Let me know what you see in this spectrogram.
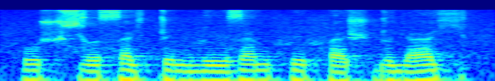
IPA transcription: o ʃ ɕ ə s æ ç ʈ e n v e z æ n f e f æ ʃ ɖ ə j æ ç

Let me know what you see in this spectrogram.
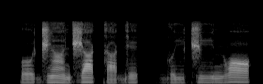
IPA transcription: o˨ d͡ʒ ã˦˨ d͡ʒ a˦ k a˨ ɡ ɪ˦ | ɡʷ iː˨ t͡ʃ iː˦ n β ɔ˦

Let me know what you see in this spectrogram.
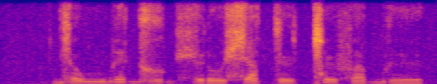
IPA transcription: ɡ j ɵ w m b e ɡ ɣ u ɡ ç ʉ ɾ u ɕ a t ʉ ǀ ʉ f ɐ b ɨ

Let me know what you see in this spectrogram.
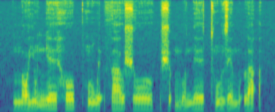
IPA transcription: n ɔ˨ j ũ˦˨ ɲ e˦ ɪ̯ h o˦ ʊ̯ pʰ ũ˨ w ɪ˦ ʔ θ a˦ ʊ̯ ʃ o˦ ʊ̯ | ʃ ʊ˦ ʔ m o˨ n e˦ ɪ̯ tʰ ũ˨ z ḛ˦˨ ɪ̯ m ʊ˦ ʔ l ä˦ ʔ

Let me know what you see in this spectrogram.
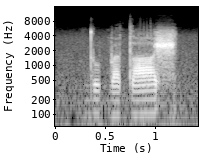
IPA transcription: d̪ u b ɐ t a ʃ

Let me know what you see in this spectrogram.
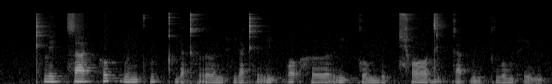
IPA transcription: kʰ l e˦˥ k̚ s a˦˥ k̚ h o˥˩ k̚ w u˦˥ n pʰ u˦˥ k̚ pʰ i˨˩ a̯ kʰ r ɤː˨˩ n h i˨˩ a̯ kʰ r i˦˥ ʔ b ɔ˥˩ ʔ h ɤː˦˥ r i˦˥ ʔ k o˦˥ m j e˨˩ k̚ t͡ɕʰ ɔː˥˩ d i˥˩ t̚ k a˨˩ t̚ w i˨˩ t̚ k w o˦˥ m h e˨˩ n

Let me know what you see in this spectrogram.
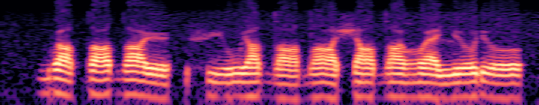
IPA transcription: ɡ o˥˩ tˤ u˧˥ dˤ ø˥˩ | f y˧˩˧ w y˧˥ dˤ o˧˩˧ dˤ ɑ˥˩ ʃ ɑ˥ dˤ o˧˩ ʁʷ æ˧˩ lʲ o˧˥ ɾʲ o˧

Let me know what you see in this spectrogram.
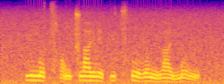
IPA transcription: y˥ n ɤ˥˩ t͡sʰ ɑ̰˨˩ ŋ ʈ͡ʂ w a˥ ɪ̯ ɻ e˨ ɪ̯ p y˥˧ t͡sʰ ɹ̩˥˧ l ɤ˥˧ ŋ ɻ a˥˧ ɪ̯ m ɤ˥˩ ŋ

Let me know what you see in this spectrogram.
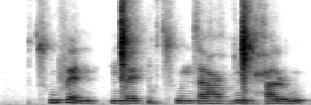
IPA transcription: t͡sʰ u f ɛ n | ŋ͡ǀ ɛ k͡p ɔ̤ t͡sʰ u n z a ʕ ɔ̤ ŋ͡ǀ ɛ̤ ħ a ɭ u

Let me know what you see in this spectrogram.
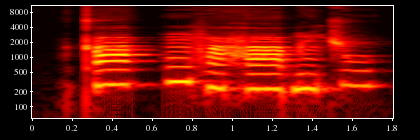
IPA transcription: kʼ ã˦ | ũ˦ f ã˨ h aː˨ ɓ ĩ˨ t͡ʃ u˦

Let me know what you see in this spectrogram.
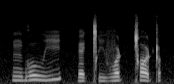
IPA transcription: ŋ ɡ o β i | ɛ ǀ i v ɔ ʈ ǀ ɔ ʈ

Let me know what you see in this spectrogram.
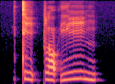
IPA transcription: t i˨˩ ʔ p l ɔ˨˩ ʔ j iː˥˩ ŋ

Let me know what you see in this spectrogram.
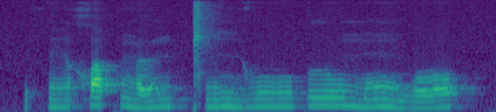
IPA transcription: θ ĩ˩˧ χ u˧ q ŋ ø˩˧ ŋ ǁ ĩ˩˧˩ ɲ ɣ u˧ | l u˧ m ũ˩˧˩ β o˩˧

